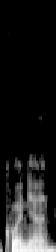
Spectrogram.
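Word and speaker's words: Quinyon: his name wrong here it's not Quinton Mitchell quinon you get it um I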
